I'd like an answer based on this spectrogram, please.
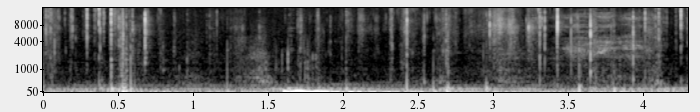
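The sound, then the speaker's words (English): Soft crinkling and tearing of a Band-Aid wrapper being opened in an ASMR style, with a fuller crackling burst partway through among quieter rustles. “It's just the Band-Aid, but like ASMR version.”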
